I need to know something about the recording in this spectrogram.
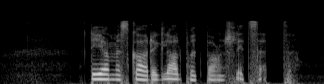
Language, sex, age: Swedish, female, 26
